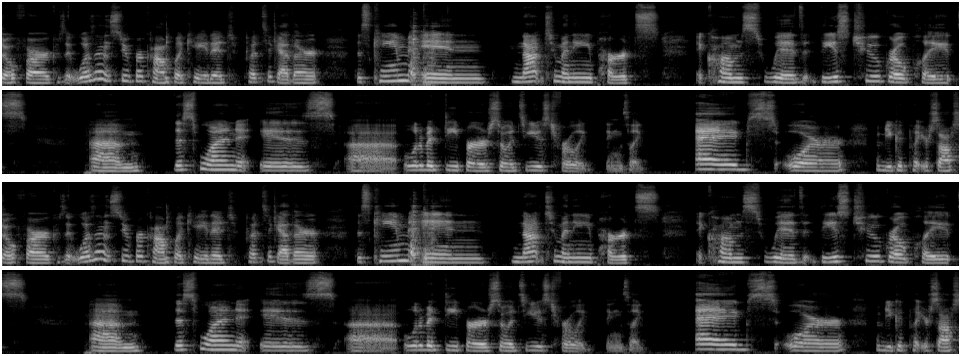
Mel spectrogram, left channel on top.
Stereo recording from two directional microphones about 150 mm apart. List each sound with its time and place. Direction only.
0.0 s speech: 40° left (ahead or behind)
10.4 s speech: 30° left (ahead or behind)
16.5 s speech: 35° left (ahead or behind)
